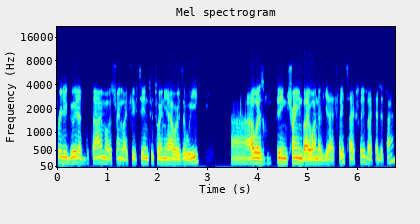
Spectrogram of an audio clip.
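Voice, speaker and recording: Very fast speech from a man at medium pitch, with fairly even intonation. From France. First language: French. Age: 30s. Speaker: journalist. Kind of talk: podcast interview. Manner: halting, many fillers.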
